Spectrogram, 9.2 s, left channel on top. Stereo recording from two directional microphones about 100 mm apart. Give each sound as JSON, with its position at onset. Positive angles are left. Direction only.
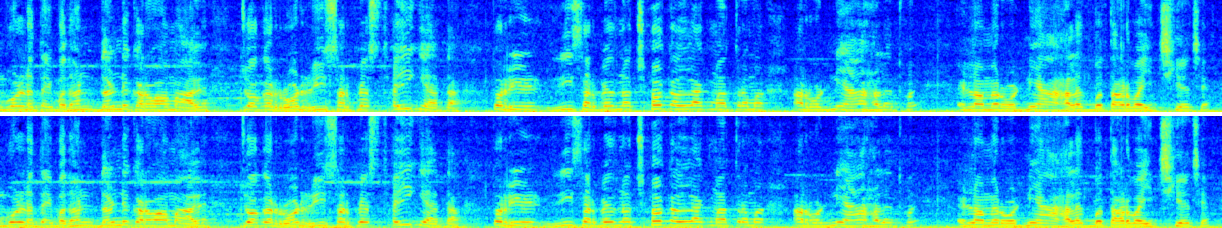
{"t": 0.0, "sound": "a man's voice", "side_deg": -10}
{"t": 7.2, "sound": "speech", "side_deg": -20}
